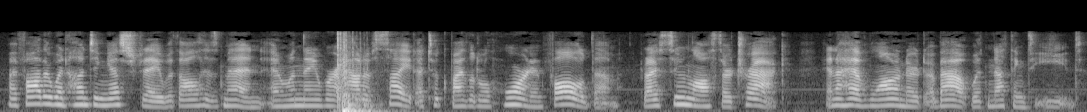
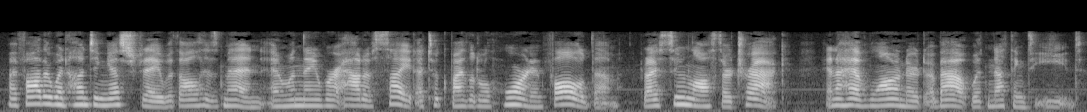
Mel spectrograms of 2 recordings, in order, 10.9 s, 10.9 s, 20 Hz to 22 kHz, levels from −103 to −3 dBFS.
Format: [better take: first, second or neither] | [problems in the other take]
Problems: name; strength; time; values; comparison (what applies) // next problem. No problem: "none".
second | background sound (Slam); 3 dB above the speech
